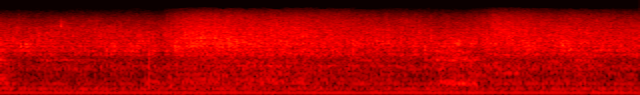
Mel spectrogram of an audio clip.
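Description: Butter melting in a pan over medium-high heat, a soft steady sizzle and faint crackle close by, alone with no talk.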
